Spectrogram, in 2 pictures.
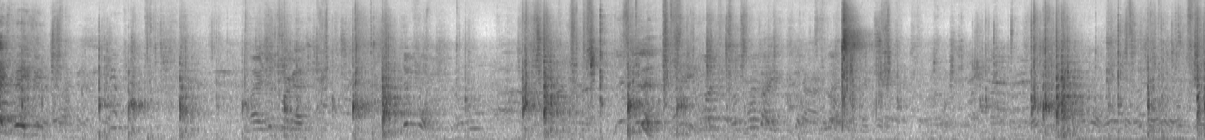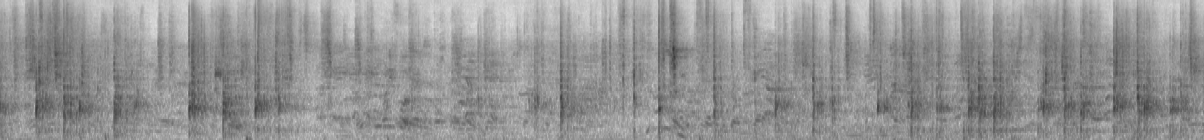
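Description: A small rubber ball in a doubles rally, slapped by gloved hands and smacking off the concrete wall and ground in sharp slaps at irregular intervals. Players' voices and calls run in between.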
